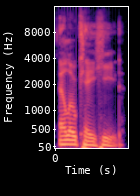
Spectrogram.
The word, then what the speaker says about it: Lockheed: The Lockheed P38. Lightning pronounced Lok Heed was unlike any other fighter in US service.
